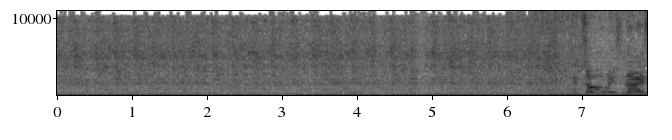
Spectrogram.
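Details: Truck after York AC compressor clutch bearing replacement, clutch and belt reinstalled: idles with steady low rumble, no squeal, grind or rattle from compressor pulley; normal idle, clutch bearing healthy.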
